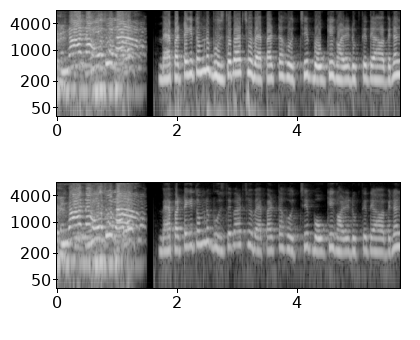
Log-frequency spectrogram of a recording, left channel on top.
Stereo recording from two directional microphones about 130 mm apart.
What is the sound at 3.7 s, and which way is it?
A woman's voice, 40° left (ahead or behind).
